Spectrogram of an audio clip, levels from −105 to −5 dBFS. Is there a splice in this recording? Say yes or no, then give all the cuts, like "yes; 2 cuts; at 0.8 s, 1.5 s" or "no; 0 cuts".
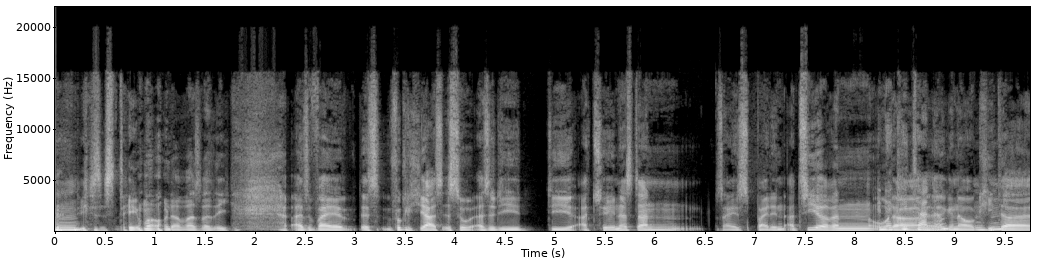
yes; 1 cut; at 3.0 s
